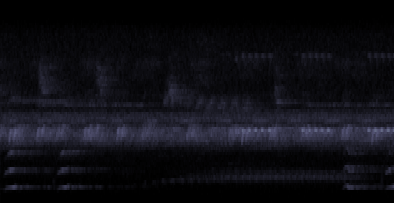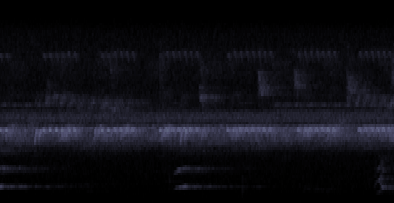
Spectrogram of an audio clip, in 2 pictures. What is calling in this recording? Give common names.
White-throated Toucan, Plumbeous Antbird, Screaming Piha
